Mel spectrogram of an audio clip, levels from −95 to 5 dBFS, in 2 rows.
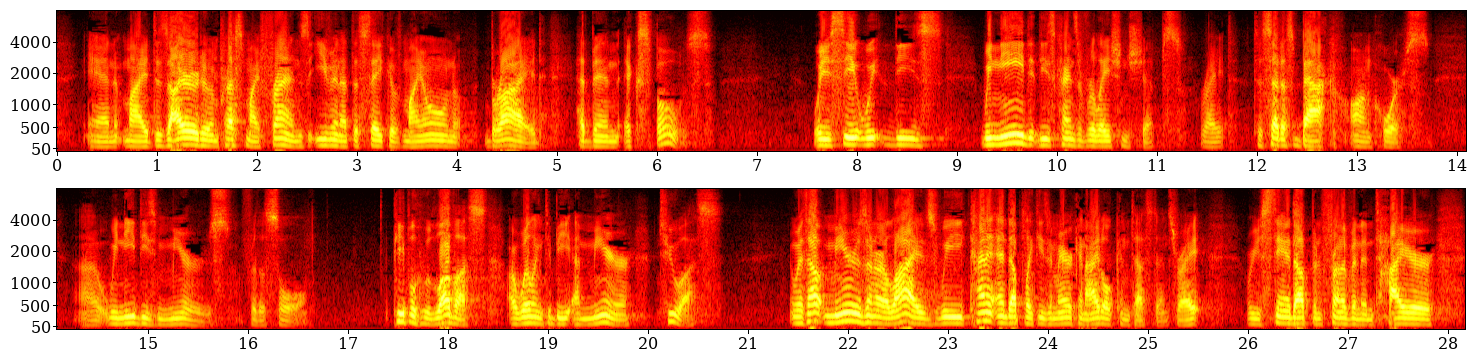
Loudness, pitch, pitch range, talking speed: -14 LUFS, 125 Hz, 115-135 Hz, 175 wpm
